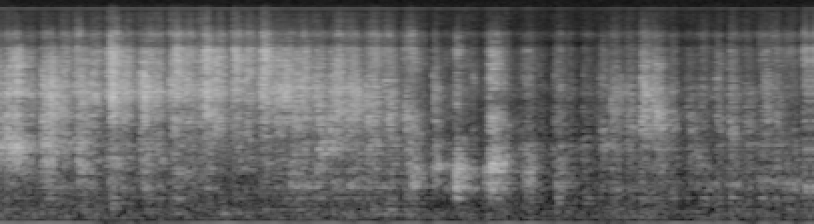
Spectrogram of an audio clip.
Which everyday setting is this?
restroom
